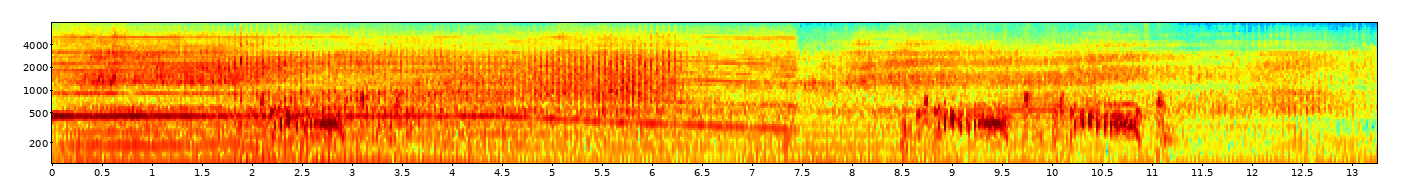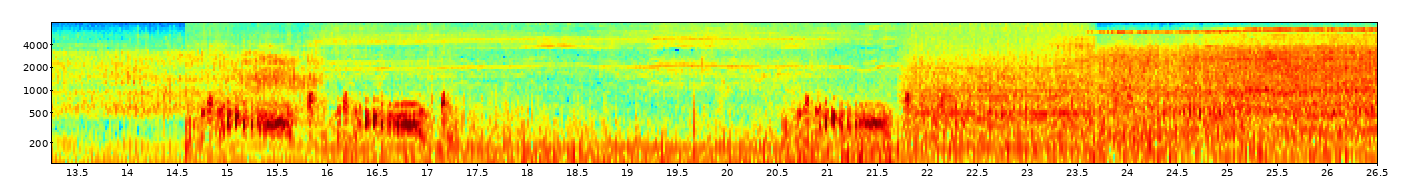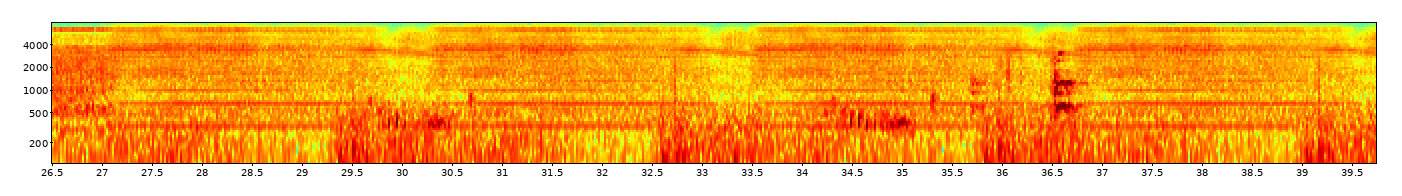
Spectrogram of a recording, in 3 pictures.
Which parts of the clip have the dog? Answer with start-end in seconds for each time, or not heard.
35.6-36.9.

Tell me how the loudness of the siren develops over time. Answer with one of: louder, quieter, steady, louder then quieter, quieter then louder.
quieter.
